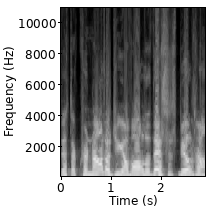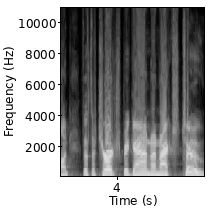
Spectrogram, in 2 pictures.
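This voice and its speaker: A man projects a raised, high-pitched voice with a bright, sharp tone. He speaks at a fairly slow pace. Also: very clean recording, silent background. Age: old. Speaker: guest preacher. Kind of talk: sermon. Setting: church with congregation.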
